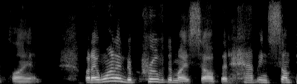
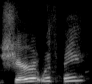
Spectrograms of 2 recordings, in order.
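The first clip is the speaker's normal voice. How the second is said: higher, rising, mock incredulous; a touch of stunned seatmate; disbelieving question; 9 semitones higher than usual. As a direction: imitate the stranger who can't believe it. Stranger's disbelief, voiced in story.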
